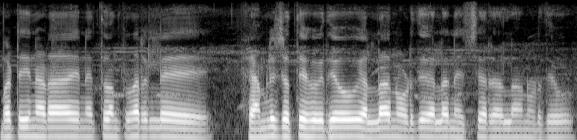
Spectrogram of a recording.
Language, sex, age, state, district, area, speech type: Kannada, male, 30-45, Karnataka, Bidar, urban, spontaneous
